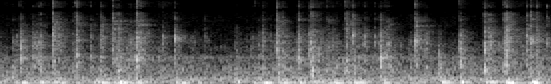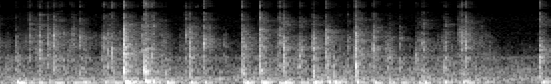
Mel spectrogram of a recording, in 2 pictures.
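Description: Fingertips type steadily on a black ergonomic plastic computer keyboard with a hollow plastic housing, resting on a wooden table. The result is a quiet, continuous run of short, dry key clicks over a soft low thump, each tap fading almost instantly.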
